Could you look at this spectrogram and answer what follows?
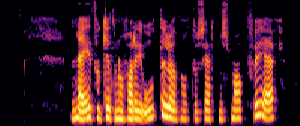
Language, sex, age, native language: Icelandic, female, 50-59, Icelandic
